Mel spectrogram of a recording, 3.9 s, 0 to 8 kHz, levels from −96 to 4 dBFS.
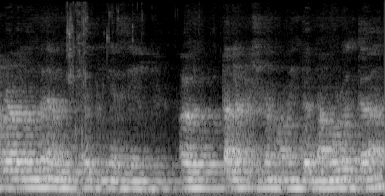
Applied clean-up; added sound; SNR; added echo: neural separator model SepFormer DNS4.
